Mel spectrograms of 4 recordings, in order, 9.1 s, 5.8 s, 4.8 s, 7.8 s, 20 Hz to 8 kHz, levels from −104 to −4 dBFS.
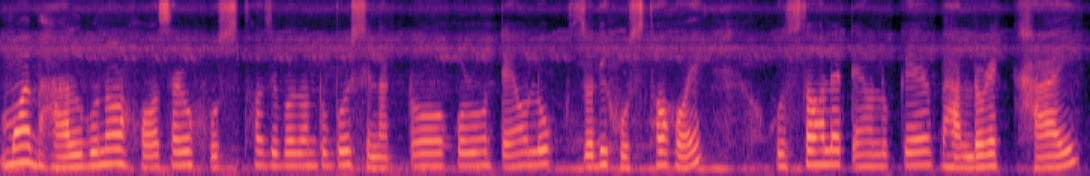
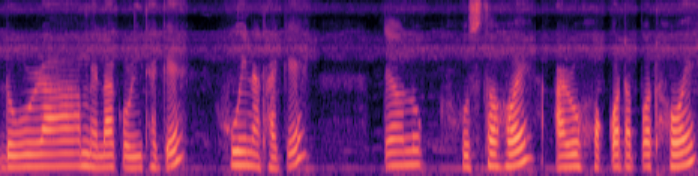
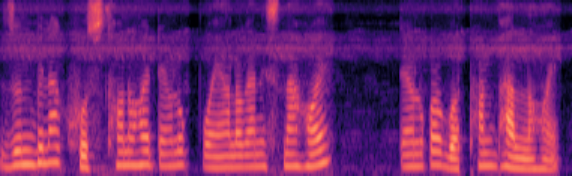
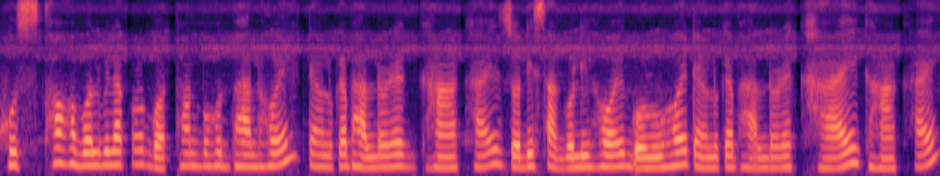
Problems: none marked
